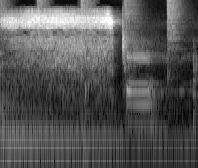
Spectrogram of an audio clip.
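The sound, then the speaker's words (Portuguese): A voice produces a steady, sustained hissing "sss" sound demonstrating the Portuguese S sound, even, lasting most of the moment before tapering off with a slight breathy shift at the end. “E sim, que ela tem o som de S, ou seja, que ela tenha esse som”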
